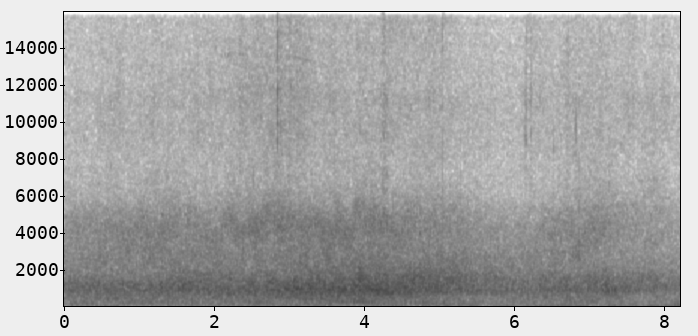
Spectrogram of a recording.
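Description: Passing vehicle heard as a broad rushing rumble that swells to its loudest about halfway and then fades.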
